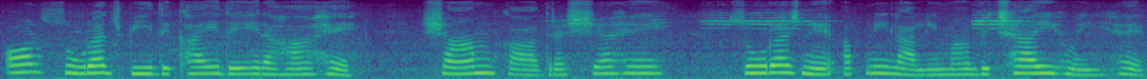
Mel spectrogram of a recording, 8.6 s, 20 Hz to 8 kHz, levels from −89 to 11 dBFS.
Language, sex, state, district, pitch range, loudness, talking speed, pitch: Hindi, female, Madhya Pradesh, Dhar, 210-255 Hz, -16 LUFS, 125 wpm, 235 Hz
